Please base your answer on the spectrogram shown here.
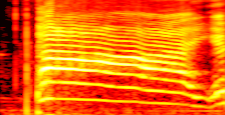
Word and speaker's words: pie: Pie. It's pie. It's pie. It's pie. It's spelled pie, but it's pronounced pie.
